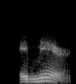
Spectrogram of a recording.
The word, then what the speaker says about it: Emir: Emir. – Can you spell that, sir? – E-M-I-R. – E-M-I-R.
